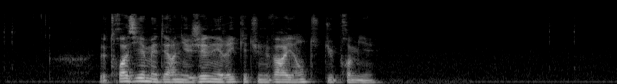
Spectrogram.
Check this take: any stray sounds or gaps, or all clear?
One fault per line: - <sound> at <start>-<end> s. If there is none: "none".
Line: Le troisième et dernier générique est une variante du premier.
none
